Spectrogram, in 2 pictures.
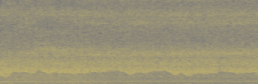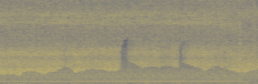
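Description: Truck-mounted knuckle-boom crane's hydraulics running with a steady whine as it lifts a heavy diesel engine on chains. The whine cuts out briefly near the end.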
